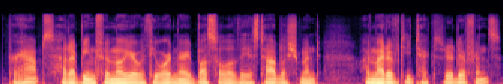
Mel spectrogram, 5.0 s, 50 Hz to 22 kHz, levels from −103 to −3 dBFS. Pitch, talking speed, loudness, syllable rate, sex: 115 Hz, 215 wpm, -17 LUFS, 7.4 syllables/s, male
